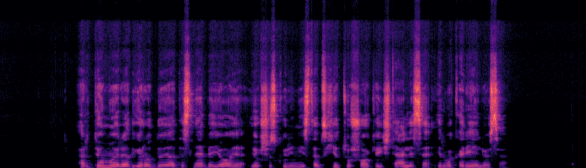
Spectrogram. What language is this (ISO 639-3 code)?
lit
